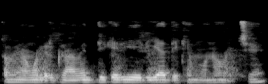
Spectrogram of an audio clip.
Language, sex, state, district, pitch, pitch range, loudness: Bengali, male, West Bengal, Paschim Medinipur, 105 Hz, 105-110 Hz, -16 LUFS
